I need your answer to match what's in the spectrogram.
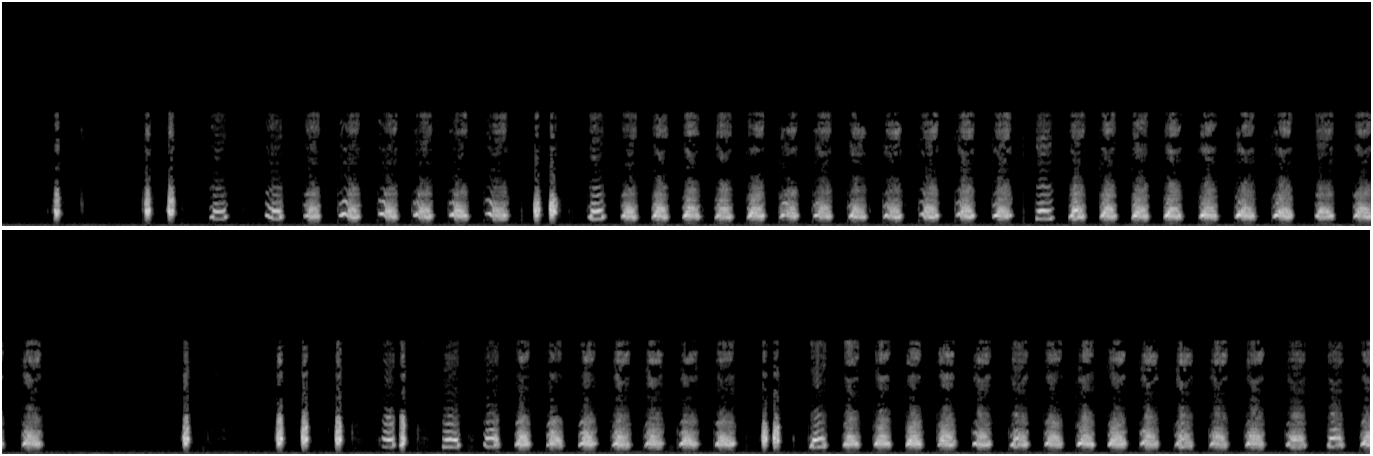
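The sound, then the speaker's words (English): Two long, rapid strings of wild turkey Old Hen Assembly yelps, a call used in spring and fall, growing more pleading as they go, loud, repeating in a steady rhythm with a brief pause between runs and no talking. “And it's a series of yelps that just get more pleading as it goes.”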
